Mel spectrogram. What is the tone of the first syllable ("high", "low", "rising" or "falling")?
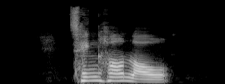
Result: high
